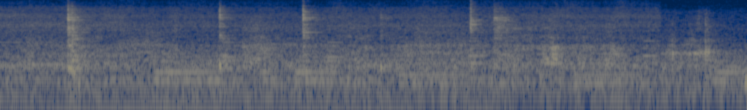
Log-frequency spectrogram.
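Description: Onion and garlic frying gently in a pan over medium heat, a soft continuous sizzle broken by several sharp spoon taps and stirring clicks at irregular intervals.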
